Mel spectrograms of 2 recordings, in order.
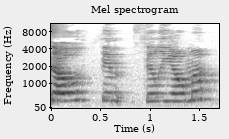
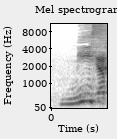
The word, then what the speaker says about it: Mesothelioma: Mesothelioma? Mesothelioma. Meso. Yep. Like miso soup.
